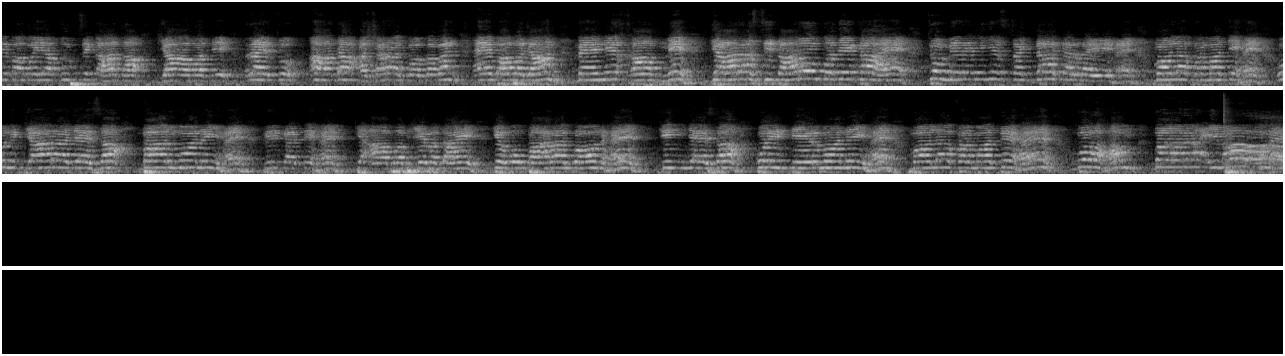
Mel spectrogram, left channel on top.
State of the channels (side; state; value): right; silent; digital silence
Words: بابا یعقوب سے کہا تھا یا ابتے رأیت احد عشر کوکبا, اے بابا جان میں نے خواب میں 11 ستاروں کو دیکھا ہے جو میرے لیے سجدہ کر رہے ہیں. مولا فرماتے ہیں ان 11 جیسا 12واں نہیں ہے. پھر کہتے ہیں کہ آپ اب یہ بتائیں کہ وہ 12 کون ہے جن جیسا کوئی 13واں نہیں ہے. مولا فرماتے ہیں وہ ہم 12 امام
